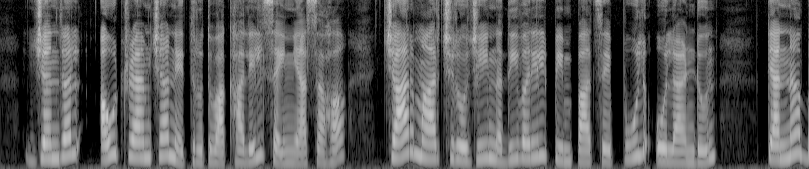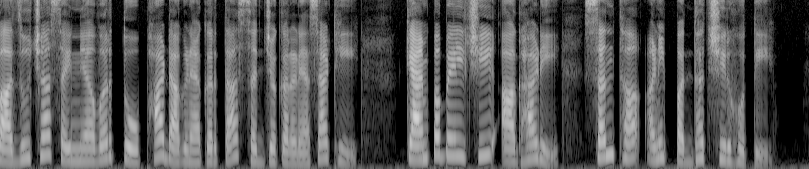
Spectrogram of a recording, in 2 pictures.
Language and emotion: Marathi, neutral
